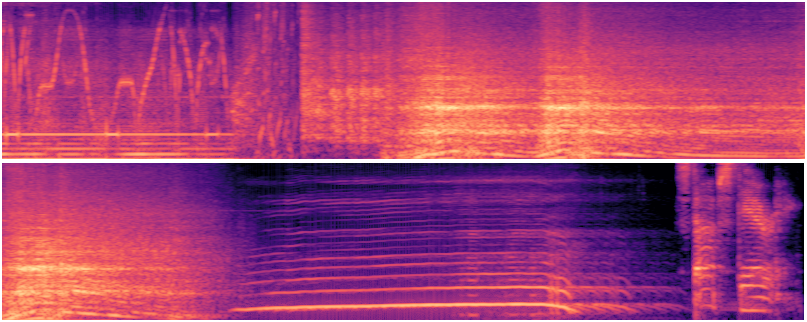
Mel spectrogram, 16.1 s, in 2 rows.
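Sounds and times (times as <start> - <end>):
car engine starting and revving: 0.0 - 10.4.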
